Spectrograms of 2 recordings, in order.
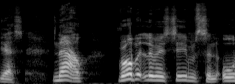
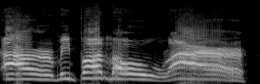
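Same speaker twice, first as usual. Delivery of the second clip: pirate shouting; 7 semitones higher, much slower than usual. Acted. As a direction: bellow like a pirate.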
